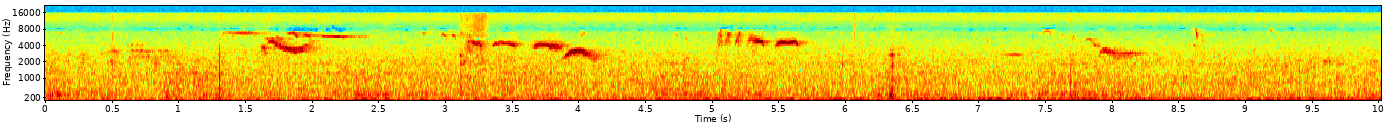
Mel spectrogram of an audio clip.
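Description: Faint, scattered short bird chirps, several of them quick high notes sweeping downward, over a low steady rumble.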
